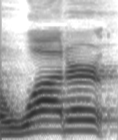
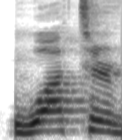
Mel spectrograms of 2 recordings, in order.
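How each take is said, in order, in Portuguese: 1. O T do meio é uma batida rápida da língua. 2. O T do meio é uma oclusiva clara e liberada.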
